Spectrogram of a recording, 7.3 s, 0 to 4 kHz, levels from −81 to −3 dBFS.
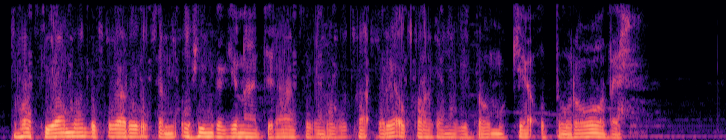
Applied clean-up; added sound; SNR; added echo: neural separator model SepFormer DNS4.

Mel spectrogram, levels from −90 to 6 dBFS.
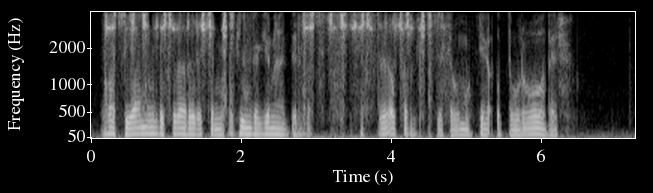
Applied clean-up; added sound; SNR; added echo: neural diffusion model UNIVERSE++.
